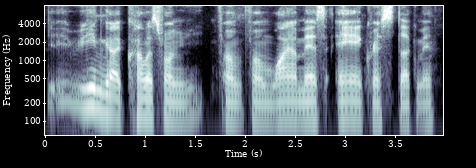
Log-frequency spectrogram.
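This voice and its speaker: A man's voice: lowish voice, animated, moderate pace, vocal fry, fairly bright tone, smooth, no room sound. A man chatting casually on a livestream as he reacts to a video, often repeating words as he finds his way. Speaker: stream host.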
